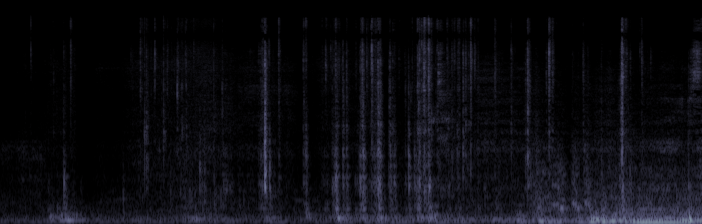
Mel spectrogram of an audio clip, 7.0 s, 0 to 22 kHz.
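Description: Keys for a 2020 Mazda BT-50 pickup jangle and clink in short irregular bursts up close, followed by a rising rumble and interior shuffling toward the end; no talking.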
